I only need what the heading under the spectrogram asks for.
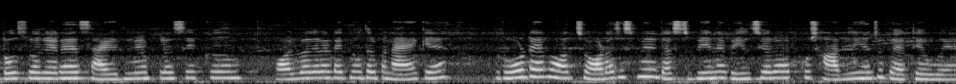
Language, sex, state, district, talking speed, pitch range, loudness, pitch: Hindi, female, Chhattisgarh, Raipur, 190 wpm, 255-295 Hz, -16 LUFS, 280 Hz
